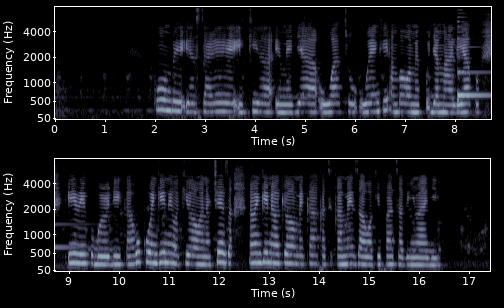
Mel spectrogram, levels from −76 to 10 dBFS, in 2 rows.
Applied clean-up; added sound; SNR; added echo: none; Bowed string instrument; 3 dB; none.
